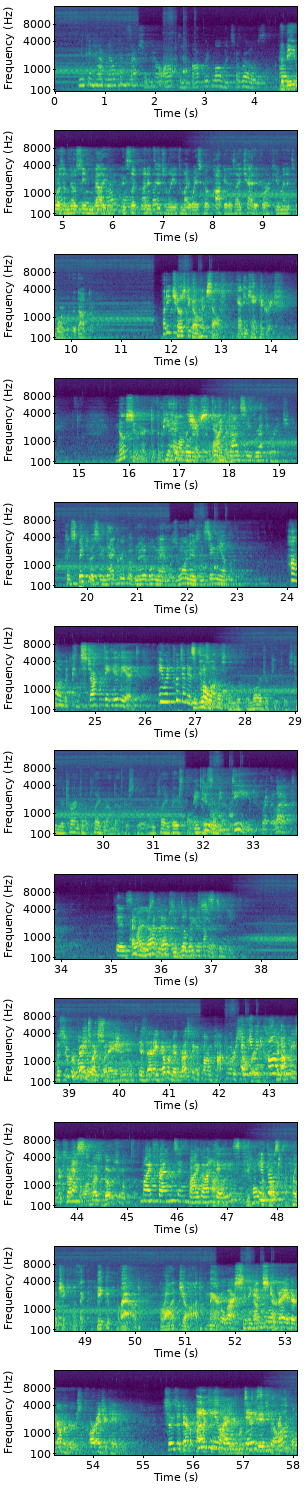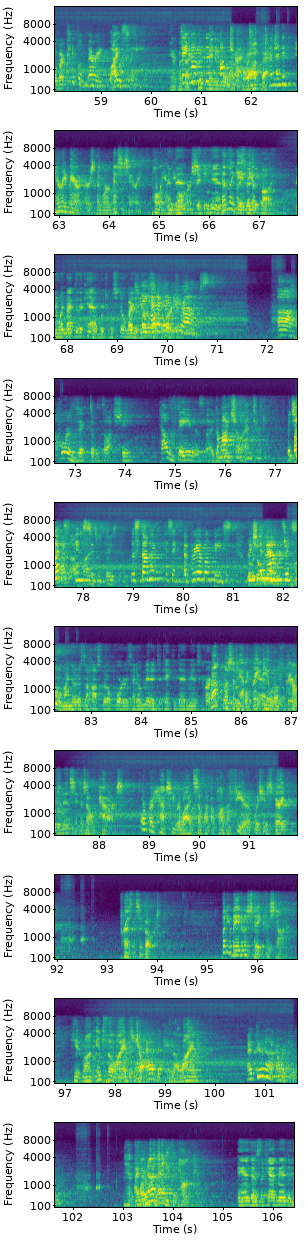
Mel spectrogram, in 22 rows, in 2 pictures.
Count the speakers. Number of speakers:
9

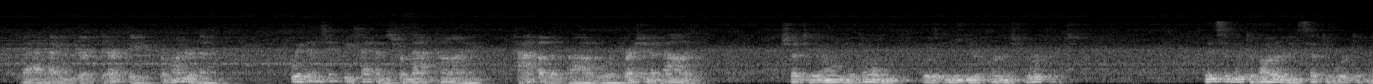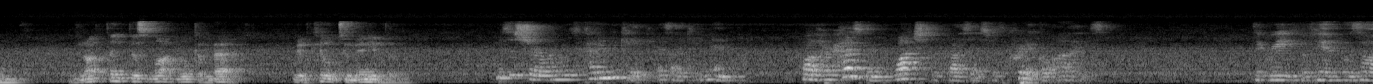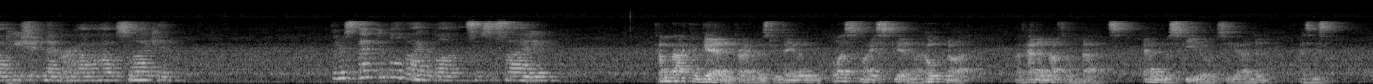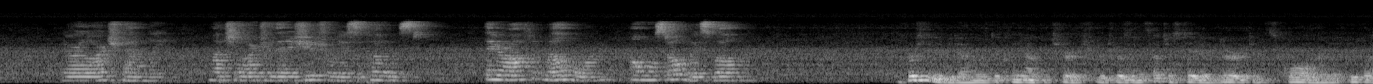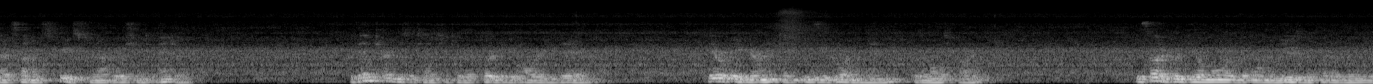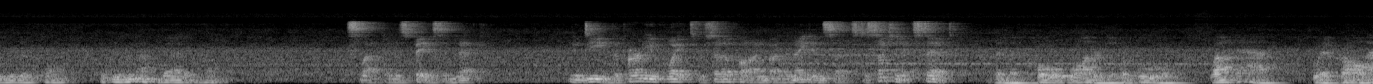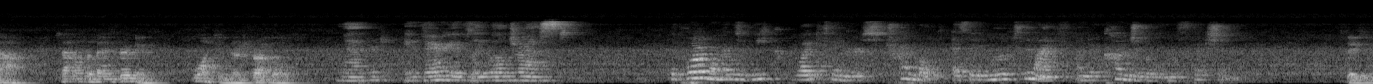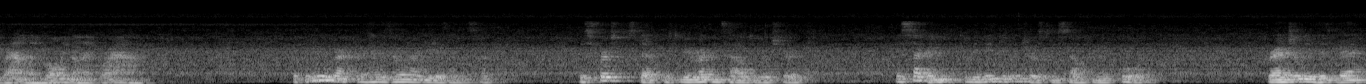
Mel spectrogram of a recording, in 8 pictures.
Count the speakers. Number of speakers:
5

